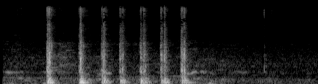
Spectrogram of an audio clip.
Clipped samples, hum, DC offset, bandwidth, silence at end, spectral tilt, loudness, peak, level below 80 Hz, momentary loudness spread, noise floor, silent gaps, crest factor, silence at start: under 0.1%; none; under 0.1%; 16 kHz; 0.95 s; -6.5 dB/octave; -24 LUFS; -2 dBFS; -36 dBFS; 18 LU; -52 dBFS; none; 24 dB; 0.05 s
